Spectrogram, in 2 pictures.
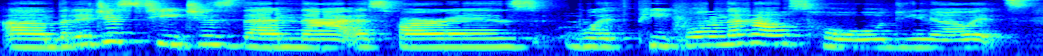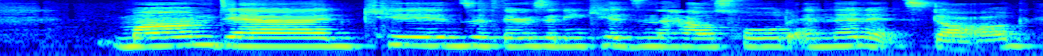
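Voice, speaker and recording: A woman from a veterinary clinic gives casual tips on puppy care, with a soft voice and lots of "you know" fillers. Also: a little high, fairly even intonation, unhurried. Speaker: veterinary staff member. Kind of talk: informal instructional talk. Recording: echoey room, distant mic.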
